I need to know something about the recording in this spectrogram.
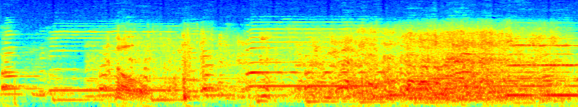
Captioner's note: playful music; audience laughs; bright upbeat music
